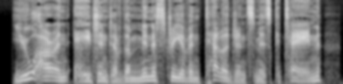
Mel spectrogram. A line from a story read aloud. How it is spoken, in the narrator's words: Halloway snarled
